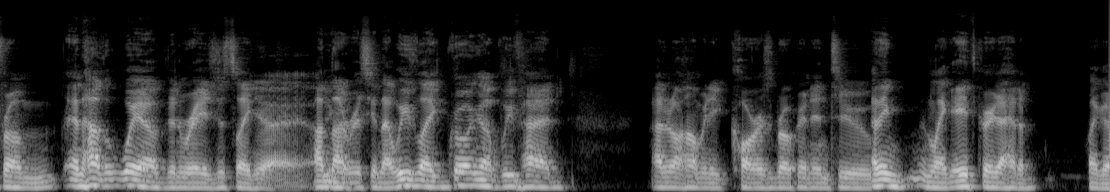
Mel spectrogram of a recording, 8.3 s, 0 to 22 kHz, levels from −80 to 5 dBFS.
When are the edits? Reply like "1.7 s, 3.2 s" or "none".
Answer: 6.5 s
